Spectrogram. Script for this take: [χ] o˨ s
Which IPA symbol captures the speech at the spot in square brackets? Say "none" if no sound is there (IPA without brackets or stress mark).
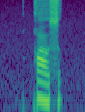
q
